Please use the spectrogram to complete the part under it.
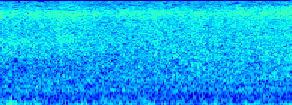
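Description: Sea waves lapping on the beach at Protaras, Cyprus, a steady broadband wash mixed with wind noise on the microphone, continuous and fairly close, with no talking.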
